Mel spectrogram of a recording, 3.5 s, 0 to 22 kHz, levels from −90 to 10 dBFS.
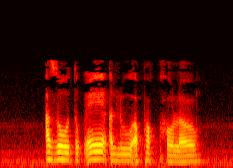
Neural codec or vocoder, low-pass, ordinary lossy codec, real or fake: none; 7.2 kHz; MP3, 24 kbps; real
